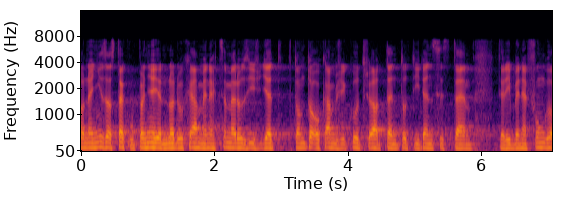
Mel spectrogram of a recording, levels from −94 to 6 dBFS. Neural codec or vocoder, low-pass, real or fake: none; 7.2 kHz; real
